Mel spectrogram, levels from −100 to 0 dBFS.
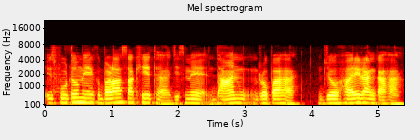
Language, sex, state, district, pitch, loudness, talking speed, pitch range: Hindi, male, Jharkhand, Garhwa, 150 Hz, -17 LUFS, 190 wpm, 135-165 Hz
